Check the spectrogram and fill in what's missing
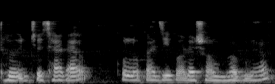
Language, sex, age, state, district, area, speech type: Bengali, female, 18-30, West Bengal, Dakshin Dinajpur, urban, spontaneous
